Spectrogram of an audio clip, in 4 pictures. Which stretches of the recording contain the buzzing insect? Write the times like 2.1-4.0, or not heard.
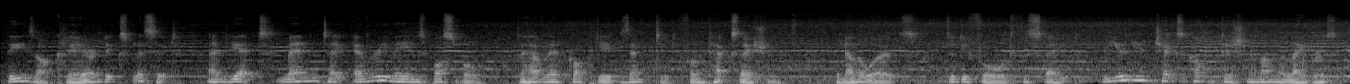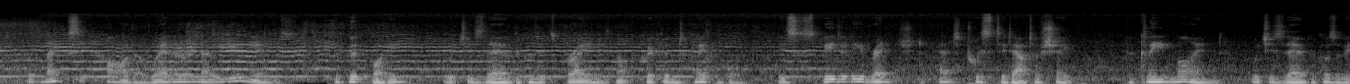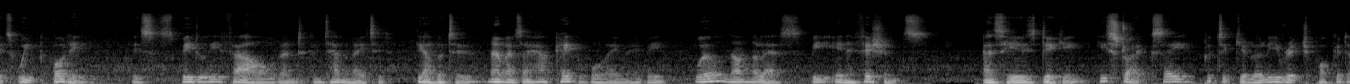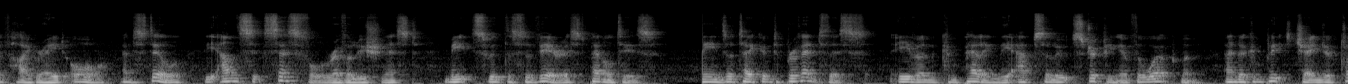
0.2-21.9.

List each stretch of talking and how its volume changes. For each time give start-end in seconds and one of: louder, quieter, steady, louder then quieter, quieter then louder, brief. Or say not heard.
0.1-53.9 steady.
